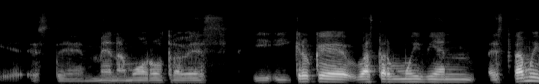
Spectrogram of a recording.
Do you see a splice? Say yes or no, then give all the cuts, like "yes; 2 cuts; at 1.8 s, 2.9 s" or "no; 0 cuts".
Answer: yes; 1 cut; at 2.4 s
